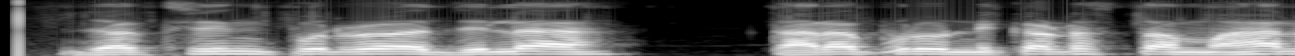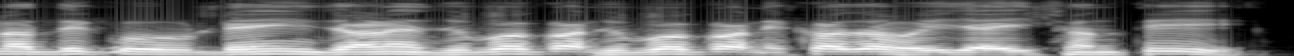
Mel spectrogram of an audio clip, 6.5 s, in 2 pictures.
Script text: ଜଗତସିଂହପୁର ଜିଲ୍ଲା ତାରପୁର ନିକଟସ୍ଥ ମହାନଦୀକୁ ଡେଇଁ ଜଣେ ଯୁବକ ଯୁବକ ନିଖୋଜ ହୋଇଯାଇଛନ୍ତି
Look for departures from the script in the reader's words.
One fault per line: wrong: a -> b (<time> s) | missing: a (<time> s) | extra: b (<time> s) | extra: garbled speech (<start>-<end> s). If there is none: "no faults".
no faults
